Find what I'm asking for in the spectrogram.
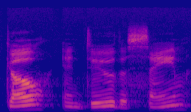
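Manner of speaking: slow, deliberate charge; slowed-down repeat of Jesus' words. Retold or imitated. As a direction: lean on each word, slowly. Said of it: "Listen again to Jesus' final words".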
